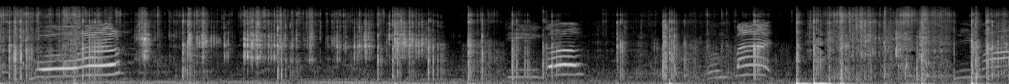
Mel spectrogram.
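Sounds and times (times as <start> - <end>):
glass marbles clicking and rattling: 0.0 - 10.0.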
